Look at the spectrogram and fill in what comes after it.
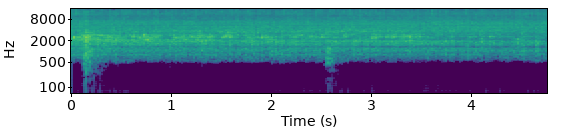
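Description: Chapli kababs shallow-frying in hot oil in a steel pan, a steady sizzle and crackle. A metal utensil knocks lightly against the pan just after the start and again about two and a half seconds in.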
